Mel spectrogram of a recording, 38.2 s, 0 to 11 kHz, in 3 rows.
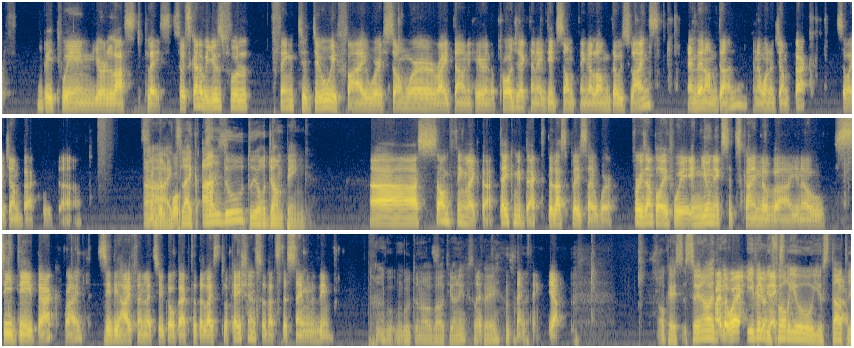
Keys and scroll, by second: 5.9 shift+g, 7.7-10.1 typing, 12.1 ', 23.2 k, 23.9 a, 25.2-27.2 typing, 28.7-29.6 typing, 33.2 j, 34.2 k, 36.7 c.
